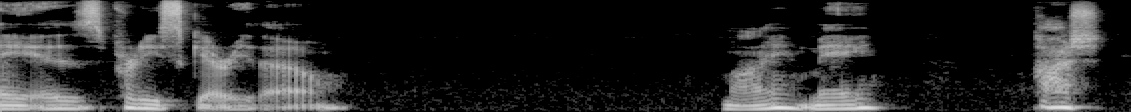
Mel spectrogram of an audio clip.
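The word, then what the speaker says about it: Mai: My May. Gosh, it's like I keep being told how it's pronounced and then I just keep forgetting. May, right? Like the month my is me. May is M AI.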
